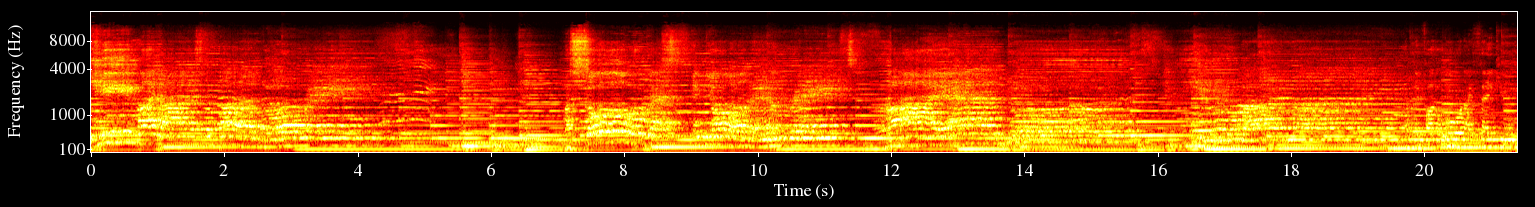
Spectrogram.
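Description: A church worship band and a group of singers performing a praise song: several voices singing together over guitars and keyboard, with held bass notes that change every second or two.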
